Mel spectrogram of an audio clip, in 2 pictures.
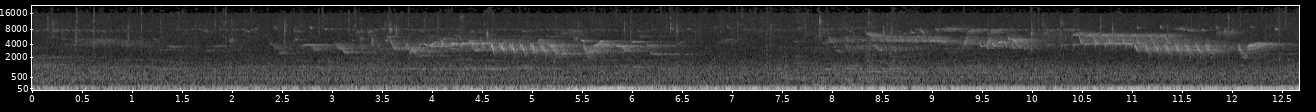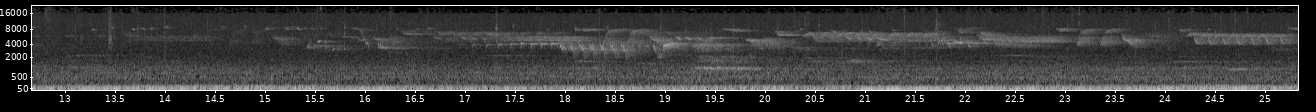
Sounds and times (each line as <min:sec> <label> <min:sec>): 0:00.0 birds singing 0:25.3
0:00.0 wind sound in the pines needles 0:25.3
